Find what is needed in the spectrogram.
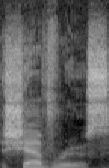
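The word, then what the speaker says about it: Chevreuse: Chevrus, pronounced Chevrus. Yeah, okay. So that one's fairly intuitive because it looks more, because it's like a French name.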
